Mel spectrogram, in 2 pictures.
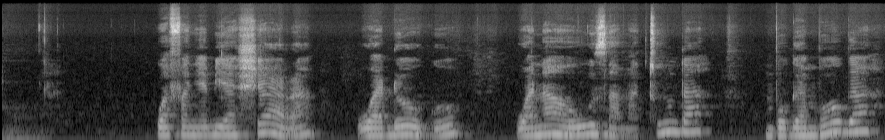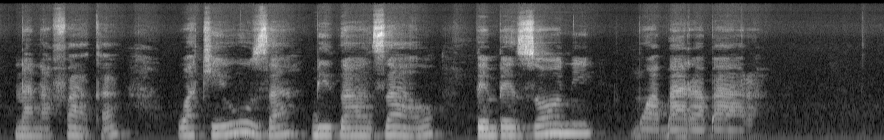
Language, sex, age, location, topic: Swahili, male, 25-35, Dar es Salaam, finance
